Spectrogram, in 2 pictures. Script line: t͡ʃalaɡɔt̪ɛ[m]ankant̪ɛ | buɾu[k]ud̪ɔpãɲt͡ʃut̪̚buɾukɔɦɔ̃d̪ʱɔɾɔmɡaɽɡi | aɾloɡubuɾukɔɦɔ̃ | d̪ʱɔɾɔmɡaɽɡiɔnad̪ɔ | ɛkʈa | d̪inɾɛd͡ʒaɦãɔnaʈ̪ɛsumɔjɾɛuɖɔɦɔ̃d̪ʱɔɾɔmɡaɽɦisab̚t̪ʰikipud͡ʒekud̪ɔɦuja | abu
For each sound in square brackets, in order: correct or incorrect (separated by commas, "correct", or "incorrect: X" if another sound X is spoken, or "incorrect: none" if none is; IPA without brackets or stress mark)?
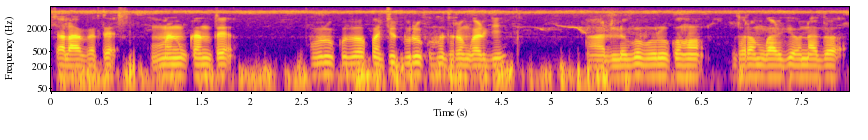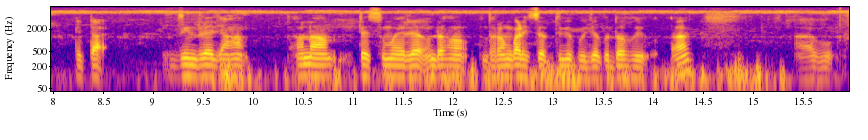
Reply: correct, correct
